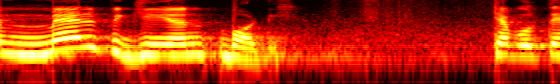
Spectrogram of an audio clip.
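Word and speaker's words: Malpighian: इन दोनों को मिला करके हम बोलते हैं मेलपिगियन बॉडी। क्या बोलते हैं, मेलपिगियन बॉडी।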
